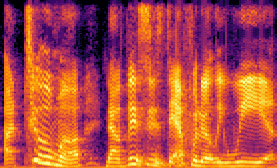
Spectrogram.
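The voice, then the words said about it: Oscar the Grouch impression. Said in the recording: “what accent you just gave the doctor? ... Oscar the Grouch.”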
